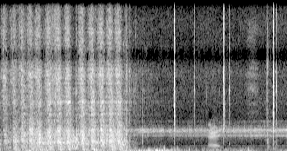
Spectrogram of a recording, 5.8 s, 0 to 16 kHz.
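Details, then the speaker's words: 1996 Ford F-250 7.3 Powerstroke diesel with veggie oil conversion, sitting 10 years: steady cranking about 2.5 seconds without a single catch; cranks but won't fire, starved of fuel; injector buzz test planned. "yeah the last time we were up here with this truck we couldn't get the fire I brought back my computer today so I'm gonna put some power to it"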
